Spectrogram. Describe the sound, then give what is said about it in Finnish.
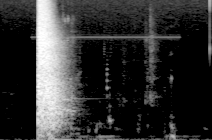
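A single loud gunshot, fired at a person, cracks out suddenly, then trails off in a ringing, echoing decay with faint rustling afterward; no one speaks. “Ei kukaan tulisi vaatimaan sitä sen jälkeen minulta, joten minä ammun hänet.”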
